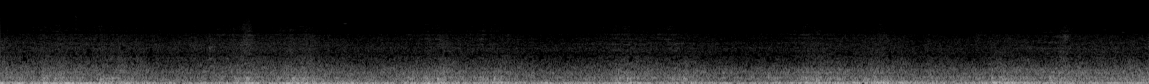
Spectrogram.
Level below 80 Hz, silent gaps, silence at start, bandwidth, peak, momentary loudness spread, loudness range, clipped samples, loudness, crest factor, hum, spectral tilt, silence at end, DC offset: -32 dBFS; none; 0 s; 8 kHz; -16 dBFS; 5 LU; 2 LU; under 0.1%; -33 LUFS; 14 dB; none; -8.5 dB/octave; 0 s; under 0.1%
